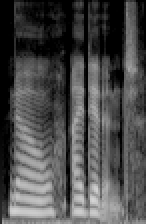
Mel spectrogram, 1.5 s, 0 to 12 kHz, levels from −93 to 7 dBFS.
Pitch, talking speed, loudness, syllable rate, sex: 190 Hz, 125 wpm, -17 LUFS, 2.5 syllables/s, female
